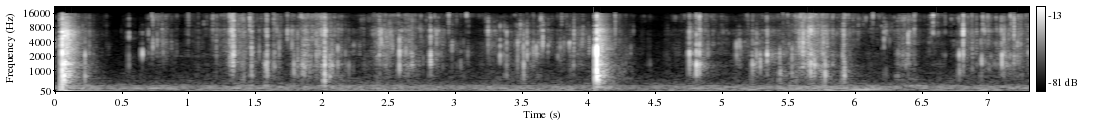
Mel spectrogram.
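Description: A small folded piece of clear plastic bubble wrap with air-filled bubbles is held on a wooden table while fingertips with long painted nails squeeze and pop the bubbles. Sharp, bright pops stand out, with the loudest near the start and around the middle. Softer crinkling and crackling of the plastic fills the gaps between them.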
